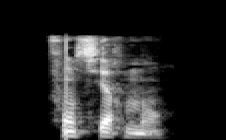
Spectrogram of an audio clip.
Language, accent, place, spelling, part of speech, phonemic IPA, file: French, France, Lyon, foncièrement, adverb, /fɔ̃.sjɛʁ.mɑ̃/, LL-Q150 (fra)-foncièrement.wav
- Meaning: fundamentally; at heart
